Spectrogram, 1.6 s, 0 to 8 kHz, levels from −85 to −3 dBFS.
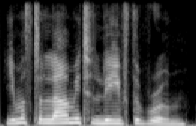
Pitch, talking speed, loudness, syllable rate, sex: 210 Hz, 295 wpm, -16 LUFS, 6.5 syllables/s, female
